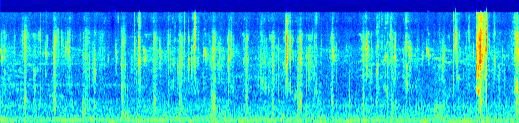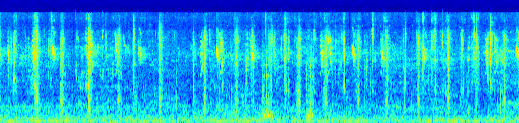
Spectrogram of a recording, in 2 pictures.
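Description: A person chewing and crunching a mouthful up close, with many small wet mouth clicks and one much louder crunch about halfway through. Fingers scrape rice together on a china plate between bites.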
